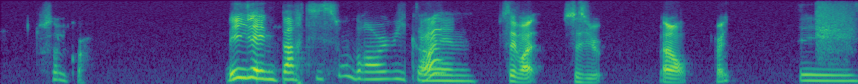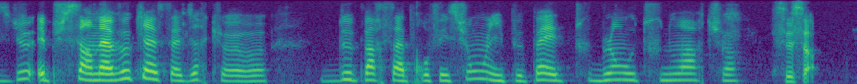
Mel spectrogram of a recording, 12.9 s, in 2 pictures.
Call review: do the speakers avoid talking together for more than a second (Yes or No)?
Yes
